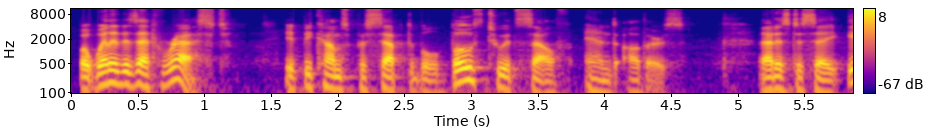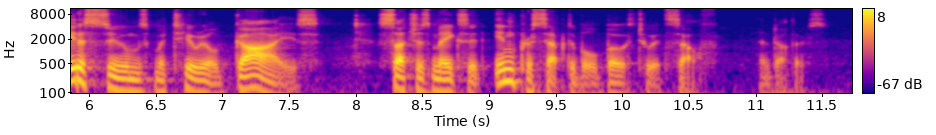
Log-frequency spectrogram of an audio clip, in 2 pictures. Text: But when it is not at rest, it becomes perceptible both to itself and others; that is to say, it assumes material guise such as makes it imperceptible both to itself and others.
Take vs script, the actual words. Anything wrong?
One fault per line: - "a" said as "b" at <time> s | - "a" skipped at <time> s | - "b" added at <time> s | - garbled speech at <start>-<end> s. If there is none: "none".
- "not" skipped at 0.5 s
